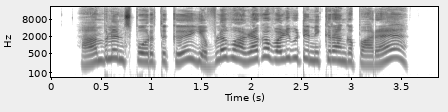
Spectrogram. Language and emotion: Tamil, surprised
